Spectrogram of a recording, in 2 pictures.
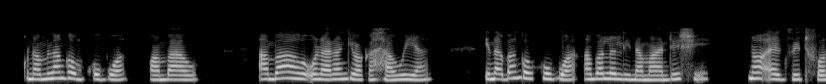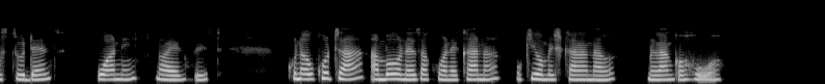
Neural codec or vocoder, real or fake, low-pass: codec, 16 kHz, 8 kbps, FunCodec, trained on LibriTTS, 25 frames a second; fake; 5.4 kHz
